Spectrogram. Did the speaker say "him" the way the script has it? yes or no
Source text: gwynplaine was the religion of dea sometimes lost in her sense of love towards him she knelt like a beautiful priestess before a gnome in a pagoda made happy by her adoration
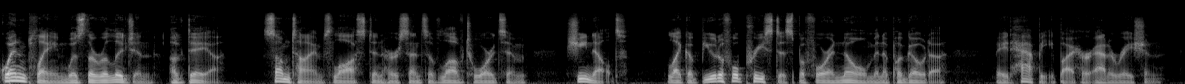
yes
